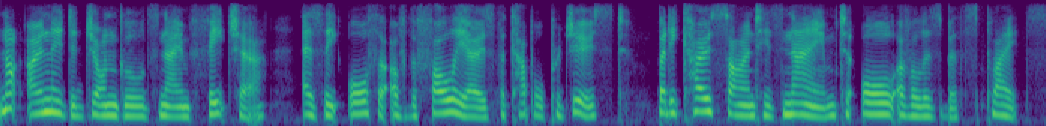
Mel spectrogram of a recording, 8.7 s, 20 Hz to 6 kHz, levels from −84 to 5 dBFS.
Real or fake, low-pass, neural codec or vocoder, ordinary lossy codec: fake; 5.4 kHz; codec, 16 kHz in and 24 kHz out, 1 kbps, XY-Tokenizer; AAC, 48 kbps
